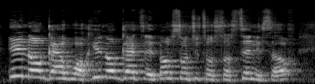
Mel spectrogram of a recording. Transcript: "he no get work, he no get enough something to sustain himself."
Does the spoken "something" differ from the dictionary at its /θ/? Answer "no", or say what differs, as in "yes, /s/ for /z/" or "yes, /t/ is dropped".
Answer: yes, /t/ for /θ/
